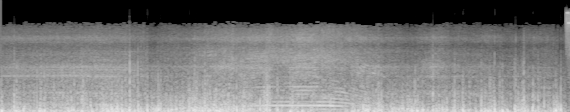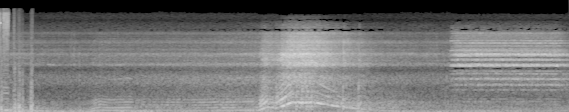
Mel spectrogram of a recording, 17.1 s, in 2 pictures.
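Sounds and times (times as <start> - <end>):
loud wind noise: 0.0 - 9.1
clicks: 8.5 - 9.1.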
